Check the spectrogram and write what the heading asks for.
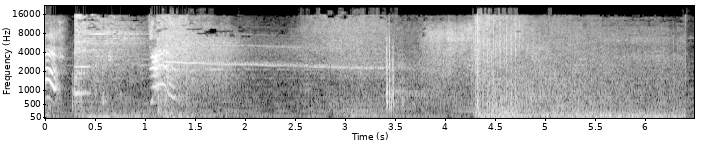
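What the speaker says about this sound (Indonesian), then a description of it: "bomnya meledak" A bomb in the anime Shangri-La Frontier explodes after being struck with a hammer, giving loud shattering booms with a sharp burst, a lull, then another heavy blast that rumbles on to the end.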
